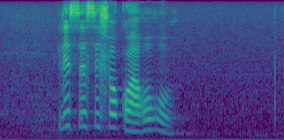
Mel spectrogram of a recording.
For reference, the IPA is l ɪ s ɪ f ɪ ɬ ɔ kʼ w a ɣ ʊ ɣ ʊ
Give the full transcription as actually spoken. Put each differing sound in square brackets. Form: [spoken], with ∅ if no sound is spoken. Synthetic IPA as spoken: l ɪ s ɪ [s] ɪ ɬ ɔ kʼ w a ɣ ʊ ɣ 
